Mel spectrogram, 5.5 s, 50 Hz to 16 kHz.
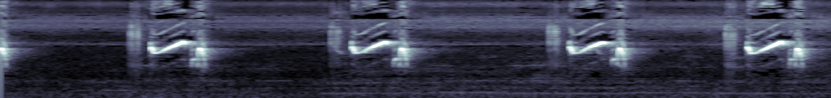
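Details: Bar-winged prinia in the 'prenjak tamu' style for luring rivals: four loud rising whistles, each ending in a short buzz, spaced about 1.3 seconds apart. Faint steady drone underneath.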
